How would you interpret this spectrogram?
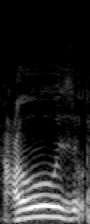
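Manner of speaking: "auzu" with the u held two beats; long, steady u in "auzu"; lengthened vowel. Shown as a demonstration. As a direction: stretch the middle u of "auzu". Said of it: "dipanjangkan dua harokat".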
